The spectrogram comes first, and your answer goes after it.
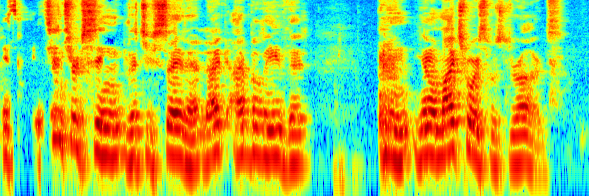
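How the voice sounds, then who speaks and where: At a moderate pace, a man speaks in an unremarkable speaking voice with ordinary pitch variation. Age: 60s. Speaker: guest sharing recovery story, Navy veteran. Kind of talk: personal testimony in interview.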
